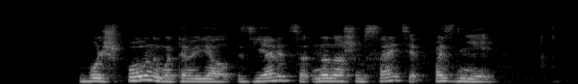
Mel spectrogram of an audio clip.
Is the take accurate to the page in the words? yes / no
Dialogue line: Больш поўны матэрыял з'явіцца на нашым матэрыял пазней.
no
